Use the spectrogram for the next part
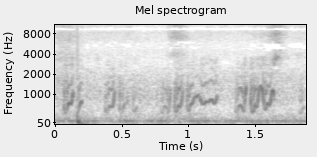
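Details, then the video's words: Guinea pig chattering: a run of short, soft squeaky chirps and warbling murmurs around the middle range, some notes rising and falling, repeated steadily over two seconds with a faint low hum behind. "Guinea pig chatting away"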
